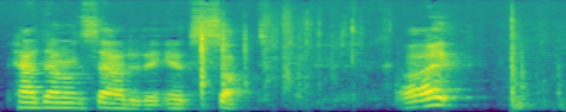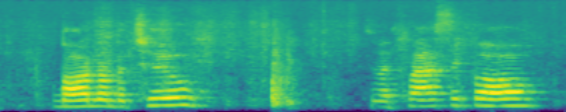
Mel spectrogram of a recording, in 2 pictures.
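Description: A man's voice: high-pitched, lively intonation, slow pace, warm tone, slight background noise. A teenage boy in a small room at home, giving a casual how-to in a rambling, plain-spoken way with many fillers and restarts. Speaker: bowler demonstrating ball cleaning.

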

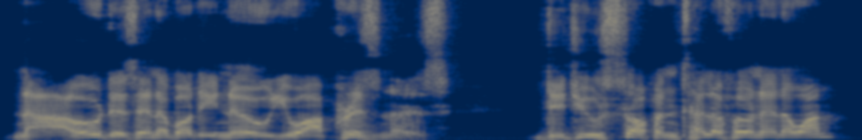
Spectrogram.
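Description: A man's voice: fairly high pitch, brisk, bright, forceful tone, dry recording, pitched above the performer's own voice. Man voicing a cold villain. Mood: coldly gloating. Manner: clipped, commanding, coldly mocking. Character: cold, menacing German villain, middle-aged man.

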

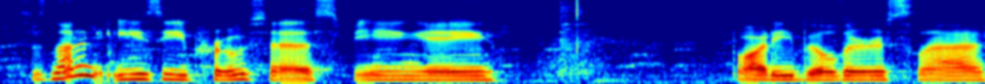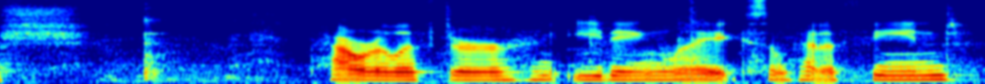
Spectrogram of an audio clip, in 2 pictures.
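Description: A woman casually narrating her weekly meal prep in a home kitchen, with relaxed, dry running commentary. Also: on the low side, slow pace, vocal fry. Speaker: home cook vlogger.

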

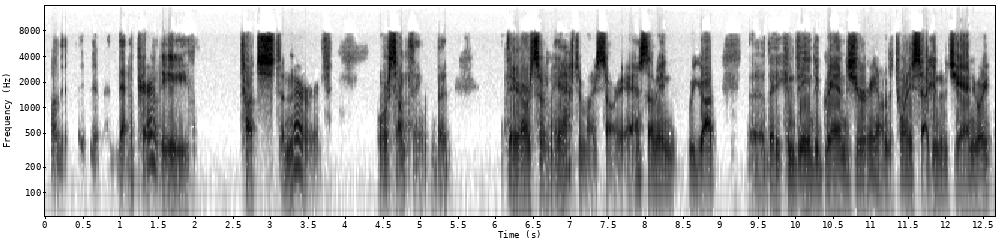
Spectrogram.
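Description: An older man telling stories in an interview over a video call, swearing freely and talking in an animated way. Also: a bass voice, normal speed, vocal fry, dry recording, lo-fi sound. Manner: profane, animated storytelling with laughs. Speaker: interview guest. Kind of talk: casual interview storytelling. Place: small room with acoustic foam walls. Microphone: video call wearing over-ear headphones.

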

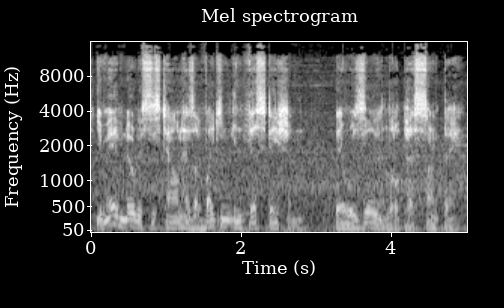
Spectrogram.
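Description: A man voicing a cold, dismissive robot contract broker with a deadpan manner in a game. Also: sits low, fairly quick, lightly acted. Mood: indifferent. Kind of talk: animated game cutscene acting. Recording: clear noise behind the voice.

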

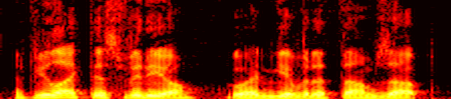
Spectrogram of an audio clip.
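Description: A man's voice: medium pitch, steady tone, very fast, warm tone, no room sound. A man in his thirties hosting a children's story channel and narrating a picture book. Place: small indoor set, dry sound.

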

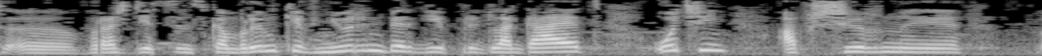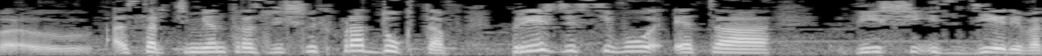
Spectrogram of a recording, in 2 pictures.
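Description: A woman's voice: fairly high pitch, a little mellow. A woman in her thirties presenting a news report on location outdoors into a handheld microphone, with slightly hesitant delivery. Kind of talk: on-location reporting, semi-scripted presenting to camera. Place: outdoor Christmas market.

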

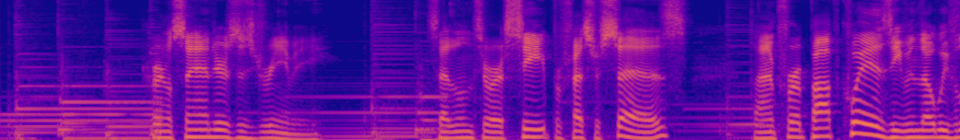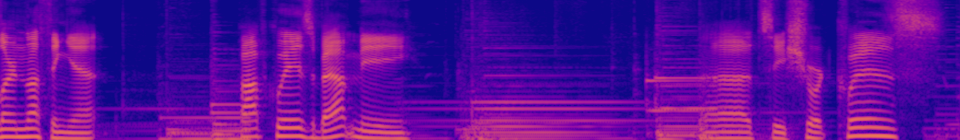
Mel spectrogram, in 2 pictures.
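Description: Guy doing a let's play, reads dialogue out loud w/ dry joking comments, medium voice, music behind him. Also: mid-range voice, takes it slowly, long pauses. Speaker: streamer playing a visual novel. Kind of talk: livestream let's play, reading game text aloud with casual commentary. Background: game music.

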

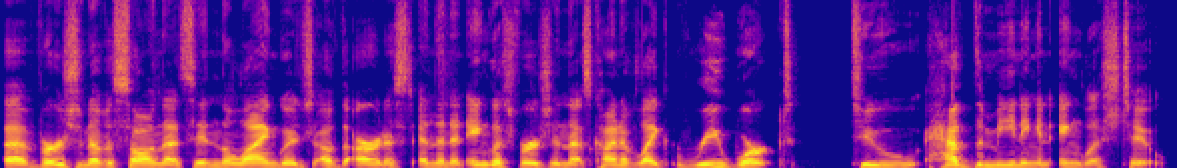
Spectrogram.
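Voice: mid-range voice, moderate pace, a bit bright, smooth. A co-host of a casual music reaction chat on a video call, talking at length in easygoing, rambling explanations. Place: home room, video call.

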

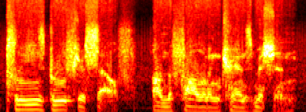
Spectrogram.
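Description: A man voicing a flat, official narrator briefing agents on a classified file. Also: deep voice, moderate pace, a little hiss or hum, lightly acted, rough recording. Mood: clinical.

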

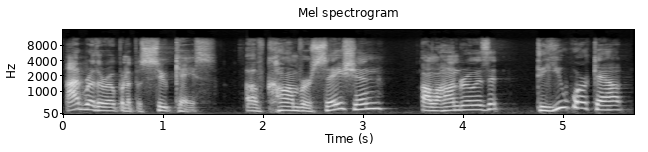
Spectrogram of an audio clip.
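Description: A man's voice: high-pitched, expressive, normal speed, a bit bright. An actor playing a cocky, teasing male pro baseball player in a romantic comedy audio drama. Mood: flirtatious, playful.

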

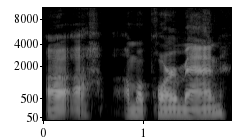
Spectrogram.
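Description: A man in his thirties with a lowish voice talks as a podcast host. He is casual and slangy, rambling along. The close mic gives a dry sound. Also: level tone, unhurried, a bit bright, smooth, dry recording. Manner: rambling, slangy, peppered with "dude". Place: small home studio. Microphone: close studio mic on boom arm.

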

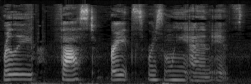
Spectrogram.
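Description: A woman's voice: mid-range voice, steady tone, takes it slowly, sharp tone, a little hiss or hum. A teenage girl chatting over a voice-over, rambling and giggly, stuffed up from a cold. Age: teens. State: congested from a cold. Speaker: YouTuber. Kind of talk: casual voice-over chat. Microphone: home voice-over mic.

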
